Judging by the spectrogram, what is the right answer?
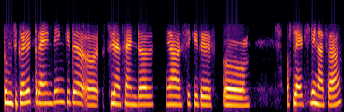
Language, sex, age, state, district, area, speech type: Goan Konkani, female, 18-30, Goa, Murmgao, rural, conversation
